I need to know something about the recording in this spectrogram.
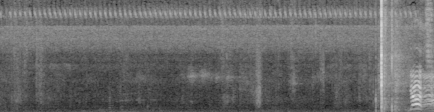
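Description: Low open-air background, then near the end a single sharp crack of a cricket bat striking the ball.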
